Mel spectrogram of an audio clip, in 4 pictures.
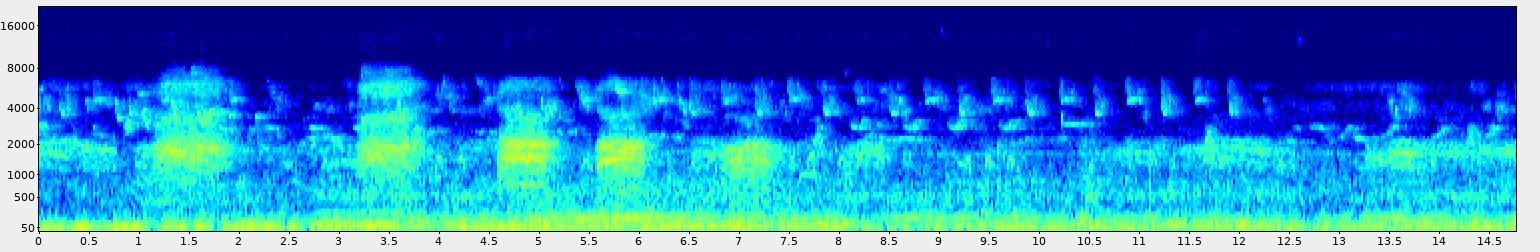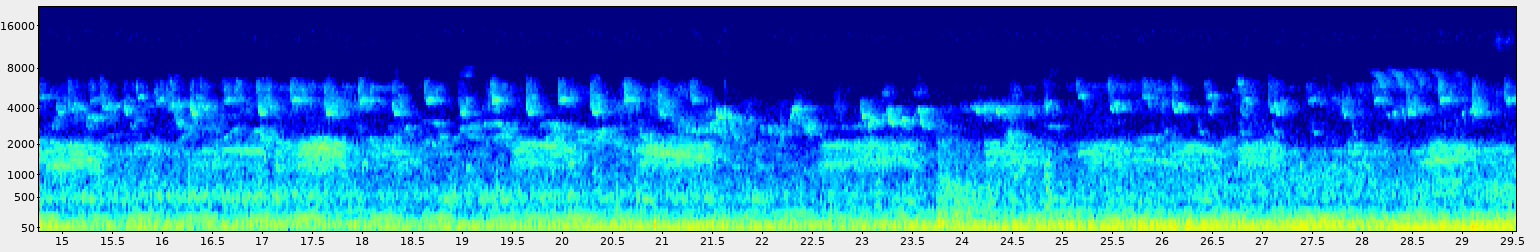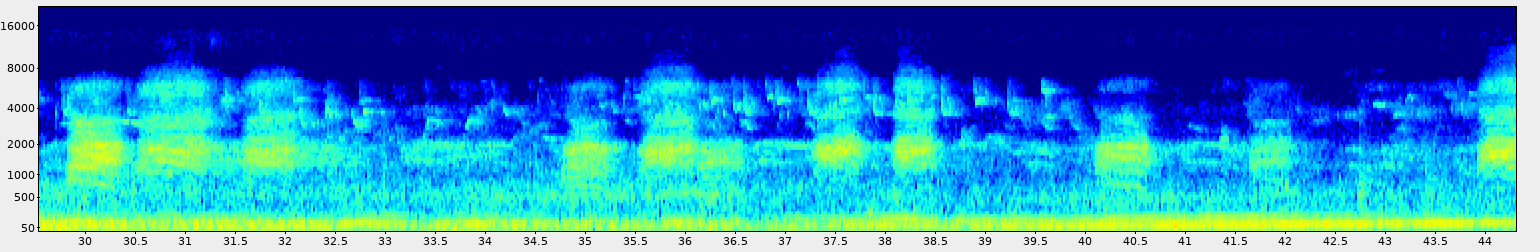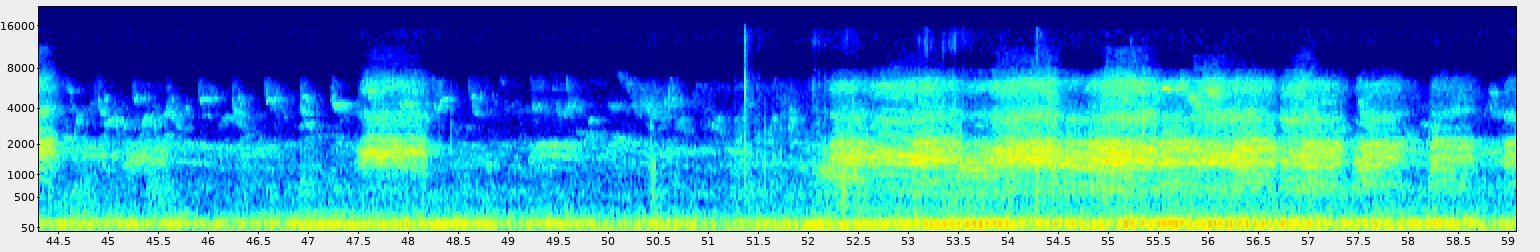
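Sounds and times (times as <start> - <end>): crows cawing: 0.0 - 2.2, 2.9 - 8.5, 13.2 - 15.8, 16.7 - 18.2, 19.4 - 21.6, 22.6 - 23.5, 24.4 - 38.9, 40.0 - 42.3, 43.8 - 46.6, 47.5 - 50.5, 51.2 - 59.0
small birds chirping: 0.0 - 59.0
steady low hum: 40.9 - 59.0.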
